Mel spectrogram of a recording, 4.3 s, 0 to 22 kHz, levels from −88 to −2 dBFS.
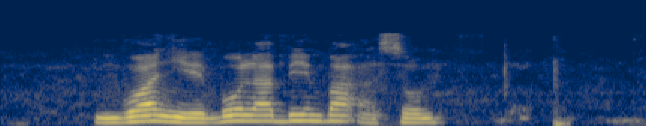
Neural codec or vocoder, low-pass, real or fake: codec, 16 kHz, 4 kbps, X-Codec, WavLM features, trained on Multilingual LibriSpeech; 7.2 kHz; fake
